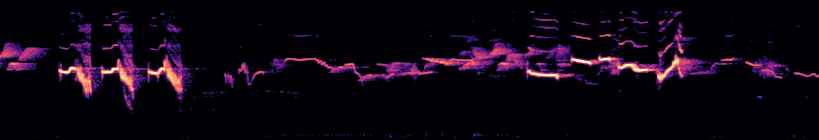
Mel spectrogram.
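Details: Rough morning lure song of oriental magpie-robins answering one another: three sharp, loud downward notes open, followed by wavering whistled phrases and a second burst of loud notes.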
